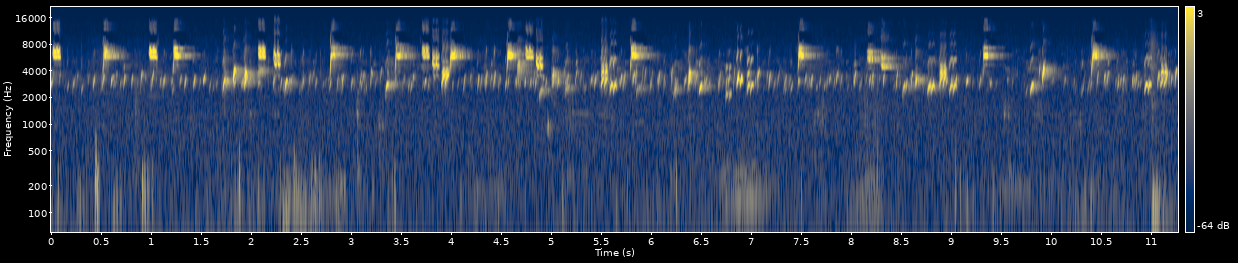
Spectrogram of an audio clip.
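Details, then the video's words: European goldfinch song played to stimulate a caged male to sing: a dense, continuous twittering of rapid liquid notes and trills, with bright higher tinkling phrases repeated about every half second and faint low knocks beneath. "بتبتة لتحفيز الحسون"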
